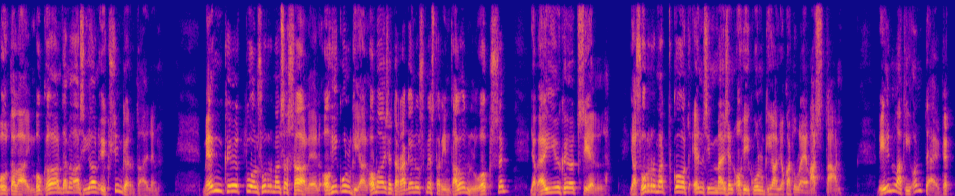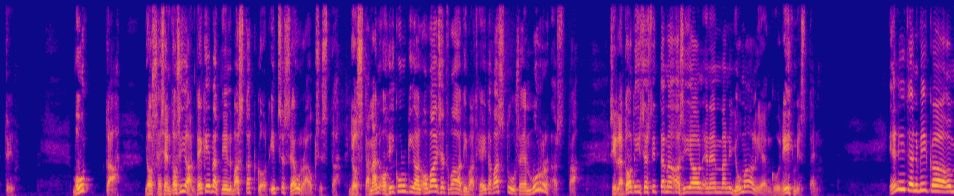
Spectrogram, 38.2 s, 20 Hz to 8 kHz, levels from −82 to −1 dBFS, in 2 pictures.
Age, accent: 60-79, native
